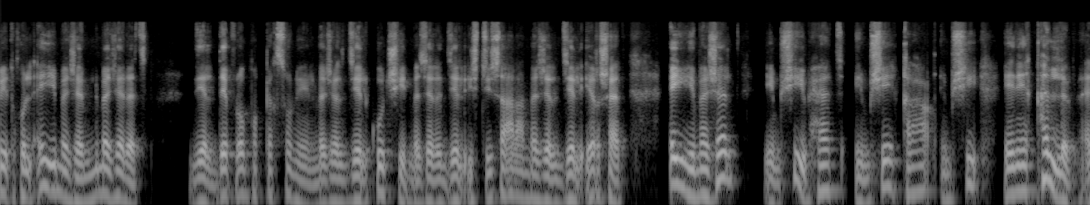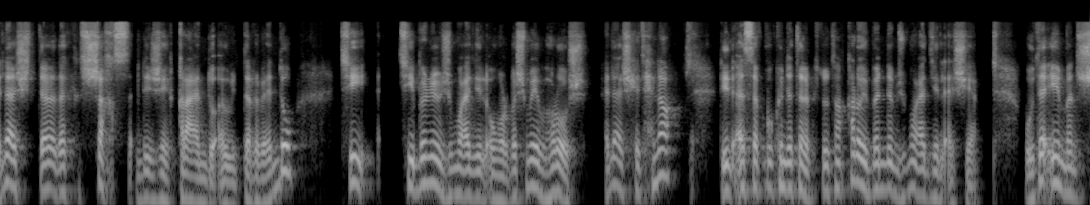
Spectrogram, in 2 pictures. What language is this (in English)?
Arabic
